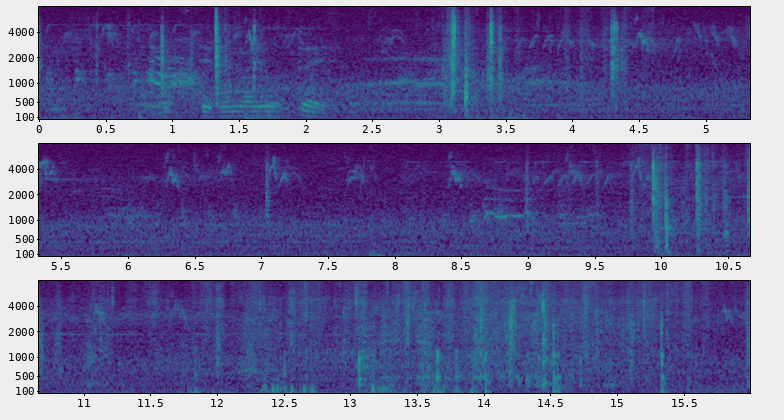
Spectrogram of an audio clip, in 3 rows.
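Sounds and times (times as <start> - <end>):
faint ambient noise: 0.0 - 16.0
sharp clicks: 3.0 - 4.6.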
